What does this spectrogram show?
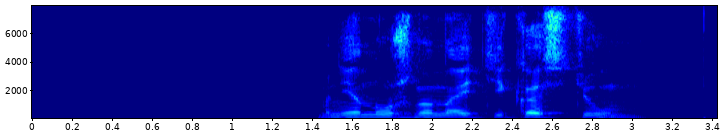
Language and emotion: Russian, neutral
